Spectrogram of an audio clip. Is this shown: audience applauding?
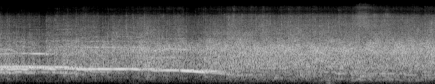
yes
